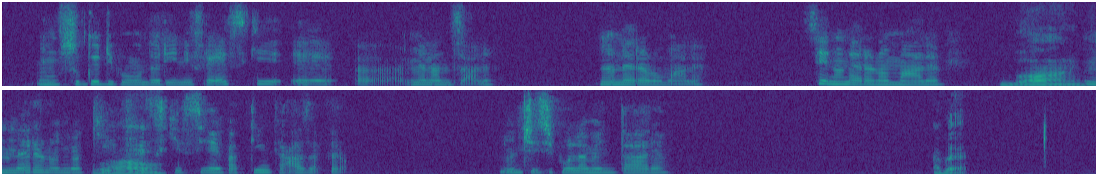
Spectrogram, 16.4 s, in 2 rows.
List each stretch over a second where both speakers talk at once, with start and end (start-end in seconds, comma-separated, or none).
none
